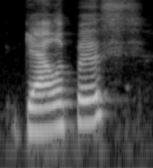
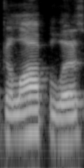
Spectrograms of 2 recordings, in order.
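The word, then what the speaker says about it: Gallipolis: I'm at in uh gallopus uh Ohio I always want to call it gallopolis because that's the way it's spelled they correct you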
